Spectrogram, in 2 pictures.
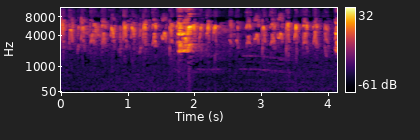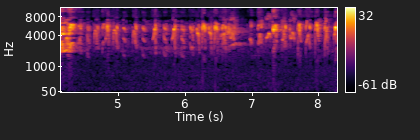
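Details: Sunbird song: a rapid, high, thin twittering of short chirps running almost without pause, with two louder, sharper bursts near two and four seconds.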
